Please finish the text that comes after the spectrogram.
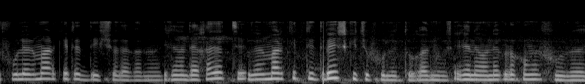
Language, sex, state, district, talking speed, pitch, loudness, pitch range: Bengali, female, West Bengal, North 24 Parganas, 235 wpm, 225 Hz, -28 LUFS, 210-255 Hz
